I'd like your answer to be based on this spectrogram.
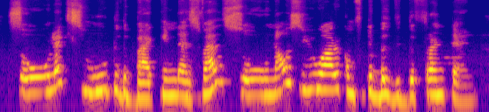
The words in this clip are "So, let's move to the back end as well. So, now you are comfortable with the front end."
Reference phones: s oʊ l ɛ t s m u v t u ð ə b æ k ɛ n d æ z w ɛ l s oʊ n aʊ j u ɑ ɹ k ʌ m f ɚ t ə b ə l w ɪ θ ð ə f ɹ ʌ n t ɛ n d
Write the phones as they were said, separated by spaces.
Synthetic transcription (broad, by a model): s oʊ l ɛ t s m u v t u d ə b æ k ɛ n d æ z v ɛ l s oʊ n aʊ j u ɑ ɹ k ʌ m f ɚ t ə b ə l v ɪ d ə f ɹ ʌ n t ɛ n d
